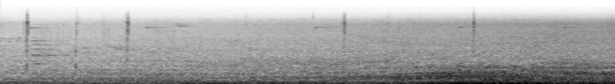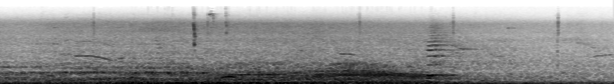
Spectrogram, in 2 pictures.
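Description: A motor vehicle's engine passing by: a low drone that grows louder over several seconds, is loudest in the middle, and fades again near the end.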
